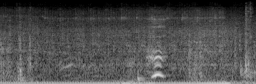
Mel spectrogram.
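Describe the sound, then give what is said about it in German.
An MG sports car arrives, its engine rumbling low and steady throughout, with a short high-pitched squeak partway through and faint background noise. “Da kommt ein Auto. Aber das ist nicht irgendein Auto, sondern mein MG.”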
